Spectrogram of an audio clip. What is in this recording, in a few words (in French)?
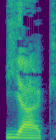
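"yak", French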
